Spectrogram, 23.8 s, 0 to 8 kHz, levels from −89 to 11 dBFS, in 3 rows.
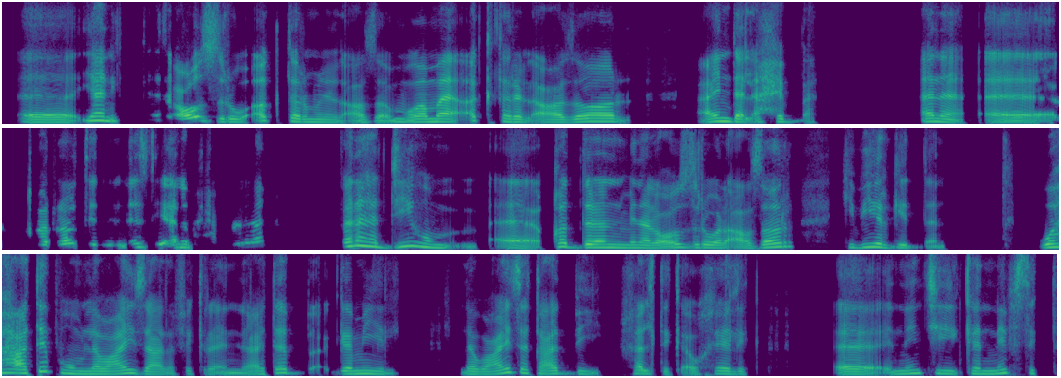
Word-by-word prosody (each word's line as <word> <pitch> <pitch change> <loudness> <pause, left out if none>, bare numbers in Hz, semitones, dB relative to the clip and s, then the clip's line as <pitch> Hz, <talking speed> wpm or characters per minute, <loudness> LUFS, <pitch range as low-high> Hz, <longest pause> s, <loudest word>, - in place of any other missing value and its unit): آآ 150 -1 +2
يعني 250 -2 +4
كذا 295 +7 -2
عذر 200 -8 -1
وأكتر 175 +2 0
من 155 -2 -3
الأعذار - - -2
وما 175 - +4
أكثر 175 -3 0
الأعذار 175 +5 +2 0.5
عند 190 +1 +4
الأحبة. 175 0 0 0.8
أنا، - - +3 0.2
آآ، - - +3 0.4
قررت 210 - -2
إن 345 -2 -9
الناس 215 -4 -6
دي 430 - +1
أنا - - -2
باحبها، - - -19 0.8
فأنا 275 +1 +5
هادِّيهم 225 0 -1
آآ 320 -2 0
قدرًا 195 -4 +3
من 175 -2 -1
العذر 185 +3 +1
والأعذار 190 +7 +1 0.4
كبير 200 +3 0
جدًا. - - -6 0.7
وهاعاتبهم 215 - +2
لو 165 0 +1
عايزة 175 0 +1
على 150 0 -2
فكرة، 165 -2 -10
لإن 75 -2 -6
العتاب 195 - -3 0.3
جميل، 175 +1 -1 0.5
لو 155 -1 -2
عايزة 230 +7 +2
تعاتبي 175 -3 -3
خالتك - - -4
أو - - -4
خالك 165 -4 -5 0.6
آآ 155 0 0
إن 170 - -4
أنتِ 200 0 -1 0.2
كان 170 -1 -1
نفسك 195 -1 -3
185 Hz, 120 wpm, -24 LUFS, 170-220 Hz, 0.8 s, فأنا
